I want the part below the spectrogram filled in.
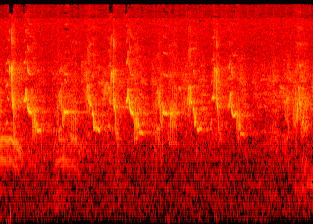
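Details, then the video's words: Birds in the morning around a farmhouse giving sharp high chirps with downward-sliding tails, repeated roughly every quarter to half second in a lively, uneven sequence. "Sounds of birds in the morning around my farm house"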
